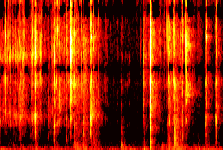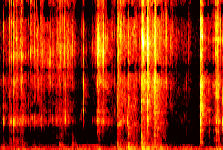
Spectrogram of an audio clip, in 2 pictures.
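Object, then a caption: Bar of soap scraped and cut with a utility knife. A thin remaining slab of solid orange soap is cut and scraped with a utility-knife blade held by its red handle. Soft crisp scraping and crunching fill the clip, broken by sharp bright clicks and snaps over a low muffled rumble. It is quiet throughout, with short dry ticks that stop instantly.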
